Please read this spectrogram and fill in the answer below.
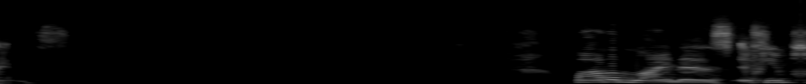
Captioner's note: pause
